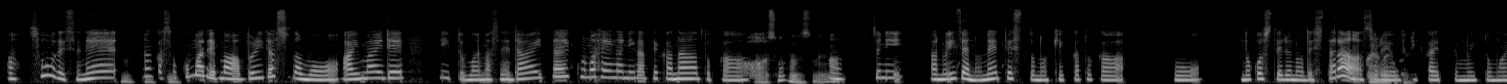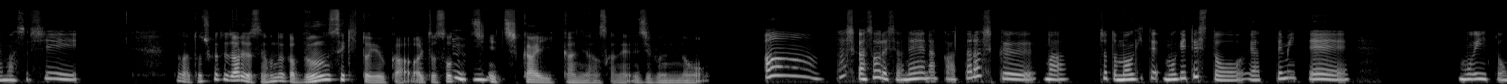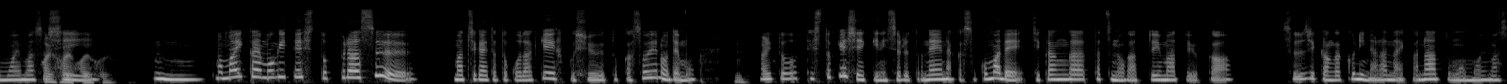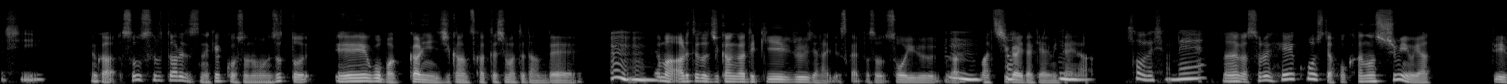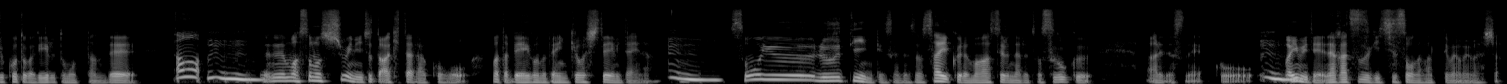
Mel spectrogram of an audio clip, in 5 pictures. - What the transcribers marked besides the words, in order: other noise
- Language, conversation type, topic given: Japanese, advice, 気分に左右されずに習慣を続けるにはどうすればよいですか？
